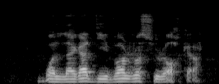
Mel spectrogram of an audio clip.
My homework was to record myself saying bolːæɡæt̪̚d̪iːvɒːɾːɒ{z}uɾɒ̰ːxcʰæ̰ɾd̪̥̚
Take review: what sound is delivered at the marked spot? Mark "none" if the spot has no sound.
s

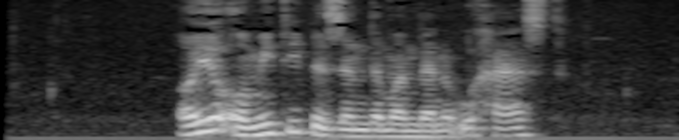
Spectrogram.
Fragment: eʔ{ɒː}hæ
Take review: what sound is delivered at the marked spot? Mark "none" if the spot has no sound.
uː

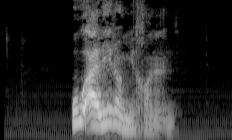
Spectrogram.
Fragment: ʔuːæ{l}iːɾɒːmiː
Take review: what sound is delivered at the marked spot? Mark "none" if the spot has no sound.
l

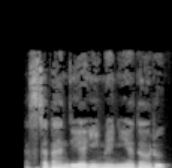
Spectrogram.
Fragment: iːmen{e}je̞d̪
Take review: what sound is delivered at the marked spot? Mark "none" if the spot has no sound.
i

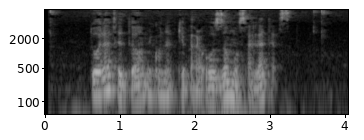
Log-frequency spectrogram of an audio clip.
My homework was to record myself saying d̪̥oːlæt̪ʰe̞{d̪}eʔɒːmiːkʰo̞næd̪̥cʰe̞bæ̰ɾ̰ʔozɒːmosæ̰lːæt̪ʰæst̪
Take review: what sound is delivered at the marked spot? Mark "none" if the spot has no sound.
d̪ː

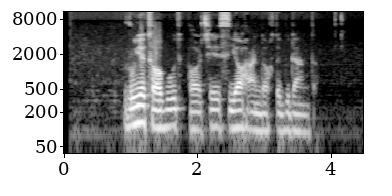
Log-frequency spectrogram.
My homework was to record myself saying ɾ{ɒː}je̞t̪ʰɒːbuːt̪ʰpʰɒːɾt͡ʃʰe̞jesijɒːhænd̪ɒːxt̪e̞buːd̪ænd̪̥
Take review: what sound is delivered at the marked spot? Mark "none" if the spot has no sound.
uː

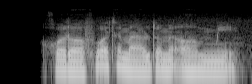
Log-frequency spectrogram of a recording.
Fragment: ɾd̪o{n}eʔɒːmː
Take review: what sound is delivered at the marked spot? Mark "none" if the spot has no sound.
m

